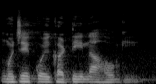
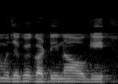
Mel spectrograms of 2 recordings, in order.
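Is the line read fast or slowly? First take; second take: slow; fast. First: It is read slowly, with a pause afterward. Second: It is read quickly, rushing on without stopping. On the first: The reader reflects on what the words mean. The speaker calls it right. "रुको, सोचो" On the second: The reader is not thinking about the words. The speaker calls it wrong. "ऐसे नहीं पढ़ना है जैसे मैंने line से बोला"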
